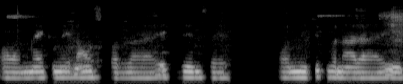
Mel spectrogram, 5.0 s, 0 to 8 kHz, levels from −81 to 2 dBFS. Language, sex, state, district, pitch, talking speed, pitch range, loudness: Hindi, female, Bihar, Purnia, 155 Hz, 200 wpm, 155-160 Hz, -32 LUFS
